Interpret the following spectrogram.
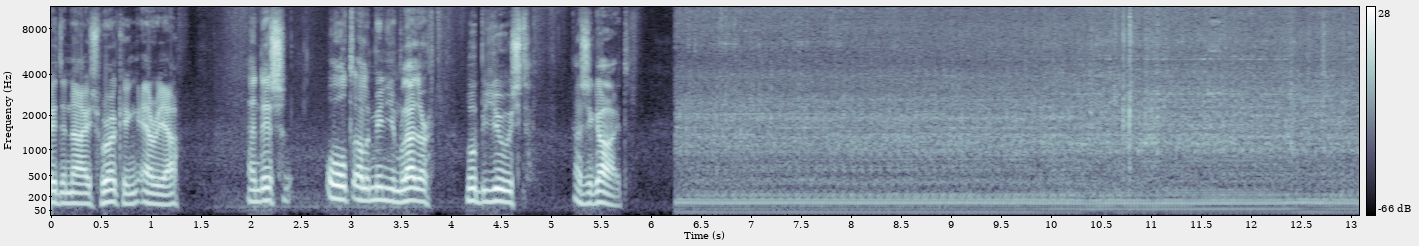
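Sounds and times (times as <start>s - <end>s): engine idling: 6.2s - 13.0s.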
